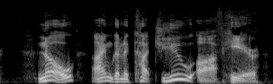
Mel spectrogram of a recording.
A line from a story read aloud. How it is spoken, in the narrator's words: Regan bellowed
